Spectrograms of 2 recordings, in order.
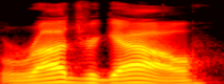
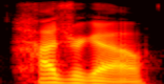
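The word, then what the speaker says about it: Rodrigão: We picked up Rodrigao, sorry, in Brazil. They pronounce R's as H's. I don't know if you know this, but if you watch mixed martial arts and you see a lot of Brazilian fighters, you kind of learn how Portuguese sound, at least the Brazilian kind of Portuguese sounds, and they pronounce their R's as H's, so this is Hadragao.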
